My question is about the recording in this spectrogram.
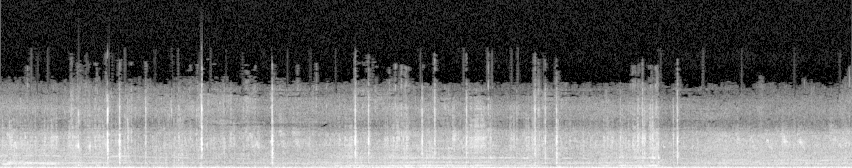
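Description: A scooter rolling over street asphalt: a steady low rumble, with scattered sharp clicks and rattles.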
